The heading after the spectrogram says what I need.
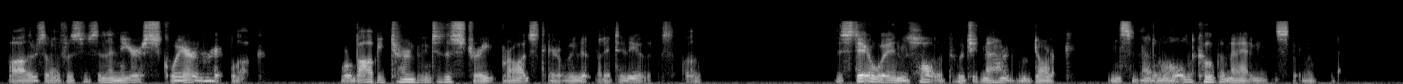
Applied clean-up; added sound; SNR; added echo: neural diffusion model UNIVERSE++.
